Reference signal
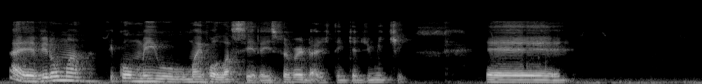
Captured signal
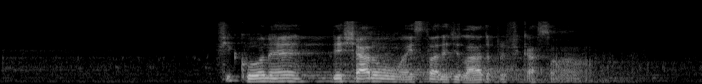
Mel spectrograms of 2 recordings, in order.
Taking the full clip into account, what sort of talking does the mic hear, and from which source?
user only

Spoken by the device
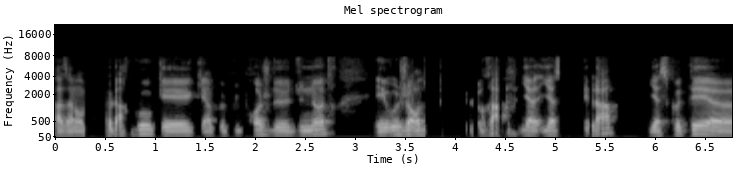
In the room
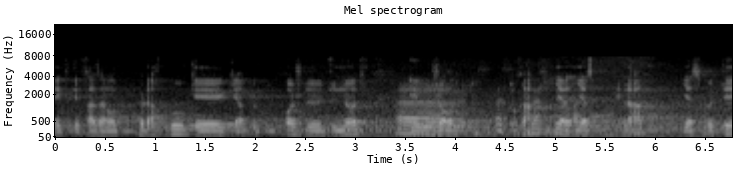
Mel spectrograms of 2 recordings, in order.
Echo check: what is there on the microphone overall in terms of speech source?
both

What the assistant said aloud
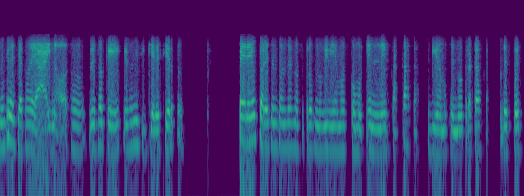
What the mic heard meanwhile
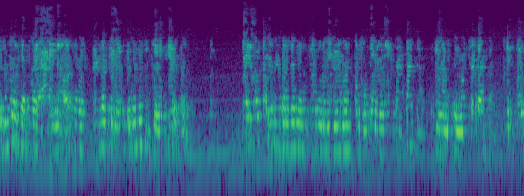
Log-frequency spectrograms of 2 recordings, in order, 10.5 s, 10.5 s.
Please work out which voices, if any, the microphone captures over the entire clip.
echo only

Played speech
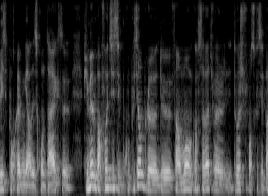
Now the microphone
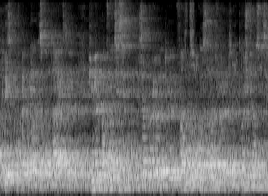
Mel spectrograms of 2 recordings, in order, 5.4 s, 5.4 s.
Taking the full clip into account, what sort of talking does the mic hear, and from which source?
both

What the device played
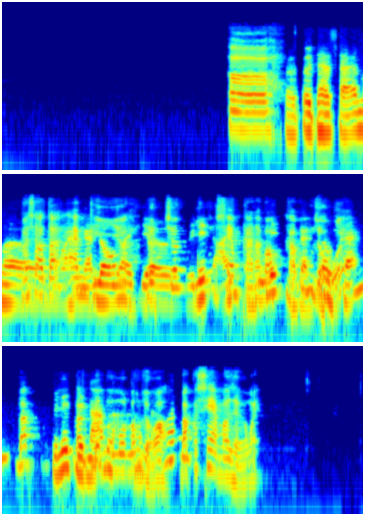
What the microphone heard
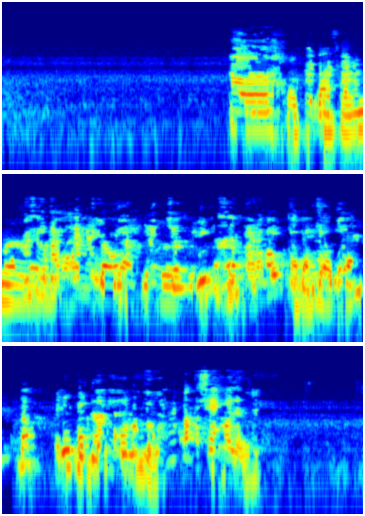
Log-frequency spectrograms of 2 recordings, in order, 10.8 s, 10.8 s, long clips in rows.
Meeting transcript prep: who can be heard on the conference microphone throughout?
both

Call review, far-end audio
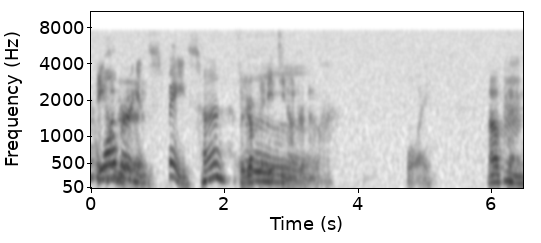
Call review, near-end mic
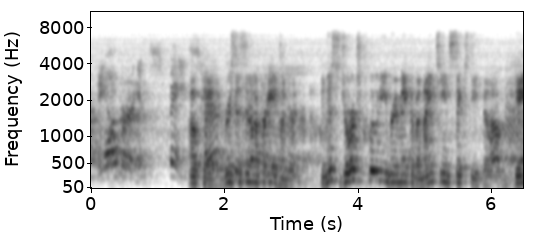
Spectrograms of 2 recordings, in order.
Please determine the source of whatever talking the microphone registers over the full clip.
both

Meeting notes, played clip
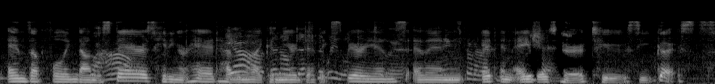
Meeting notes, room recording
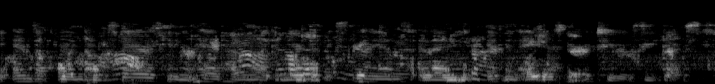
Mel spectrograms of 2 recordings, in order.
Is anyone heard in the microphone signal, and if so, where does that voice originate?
echo only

